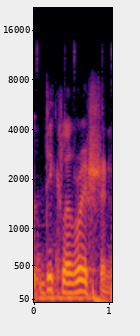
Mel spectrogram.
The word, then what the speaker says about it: declaration: again underground declaration declaration that Excel force on the third syllable declaration okay declaration beautiful declaration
